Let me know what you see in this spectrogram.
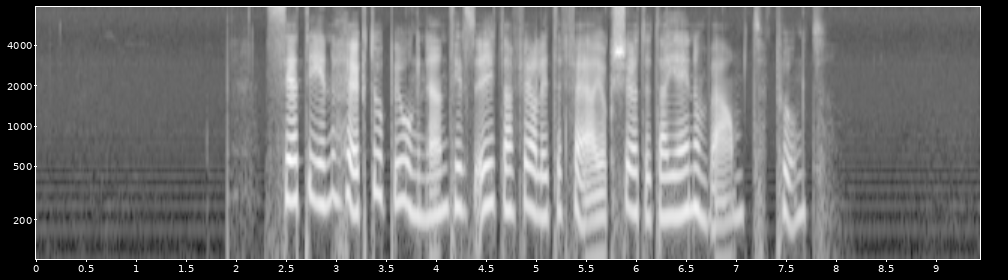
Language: Swedish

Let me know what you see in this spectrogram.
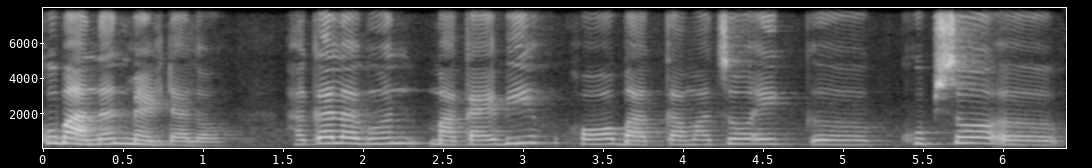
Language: Konkani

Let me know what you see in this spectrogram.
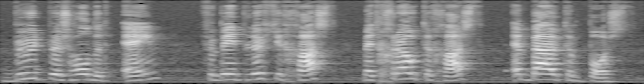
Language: Dutch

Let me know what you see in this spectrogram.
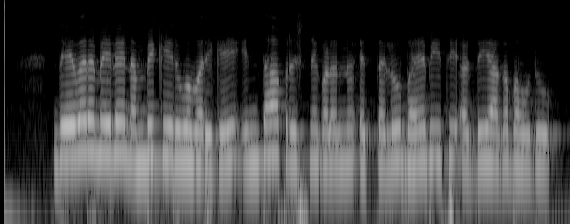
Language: Kannada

